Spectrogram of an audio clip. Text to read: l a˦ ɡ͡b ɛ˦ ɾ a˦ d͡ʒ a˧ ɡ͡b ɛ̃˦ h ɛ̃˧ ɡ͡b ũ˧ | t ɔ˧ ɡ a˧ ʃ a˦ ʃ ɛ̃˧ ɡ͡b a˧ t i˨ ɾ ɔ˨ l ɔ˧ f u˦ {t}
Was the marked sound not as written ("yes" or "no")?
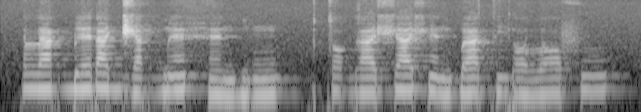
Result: yes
